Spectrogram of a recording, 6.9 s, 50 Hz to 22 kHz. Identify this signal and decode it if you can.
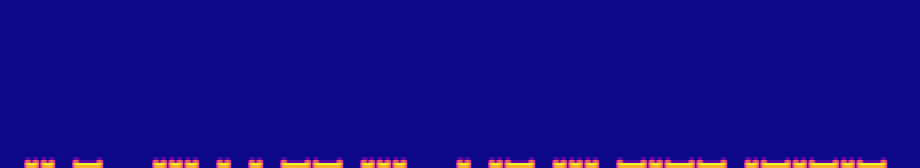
Morse code, heard as a keyed tone, about 21 wpm, 700 Hz. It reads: IT SEEMS EASY.
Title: Sentences with 4-Word Phrases - Spoken Beginning - 20wpm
